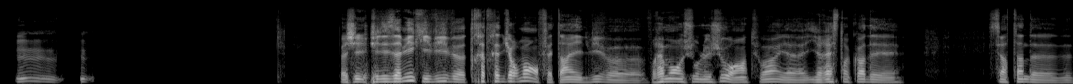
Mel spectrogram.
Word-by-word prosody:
Mmh 135 - -7
mmh 135 -7 -13 0.2
mh. - - -9
Mmh. - - -25 2.5
Bah, - - -1
j'ai 130 0 +8
j'ai 115 +4 +1
des 130 +1 +3
amis 165 +7 +7
qui 130 -5 +3
vivent, 140 -1 +1
heu, 110 -2 0
très, 140 - +2
très 145 - +1
durement 145 +3 +3
en - - +2
fait, - - -5
hein, 115 +1 +2
ils 105 -3 -3
vivent, 120 -1 -6
heu, 95 -2 -6
vraiment 130 +3 +1
au 130 - +1
jour 125 -1 -3
le 120 - -4
jour, 140 +1 0
hein, 110 - 0
tu - - -14
vois? 125 +2 -2
Il - - -6
y - - -5
a 105 -1 -4
il 110 +1 -6
reste 120 +3 0
encore 125 +1 -1
des 105 -3 -5 0.9
certains 125 - -2
de 105 -2 -8
120 Hz, 210 wpm, -25 LUFS, 110-130 Hz, 2.5 s, j'ai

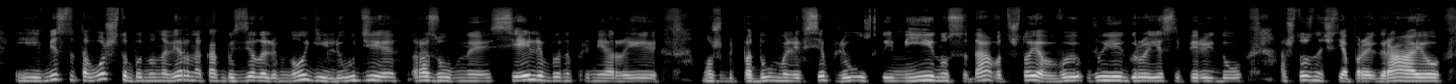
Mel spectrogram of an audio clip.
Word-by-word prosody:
И 165 -1 -3
вместо 215 +4 -3
того, 190 +5 +1
чтобы, 195 -9 -2
ну, 165 +1 -6
наверно, 180 +4 0
как 170 -2 -3
бы 160 +1 -2
сделали 170 0 0
многие 170 +3 0
люди 175 +4 -1
разумные, 160 -3 -2
сели 200 +6 +4
бы, 175 -1 -5
например, 155 -3 -6
и, 150 0 -3 0.4
может 150 -3 -5
быть, 150 -2 -14
подумали 160 +1 -1
все 190 +6 +1
плюсы 170 0 -4
и 160 0 -2
минусы, 170 +1 +1
да, 200 +4 +1
вот 150 - -7
что 200 - 0
я 205 - +7
вы 165 +7 +1
выиграю, 170 -1 +3
если 160 -1 -2
перейду, 150 0 -5 0.3
а - - -10
что, 200 +1 +1
значит, 185 -4 -5
я 150 - +3
проиграю. 160 +2 +4
165 Hz, 150 wpm, -23 LUFS, 155-180 Hz, 0.4 s, я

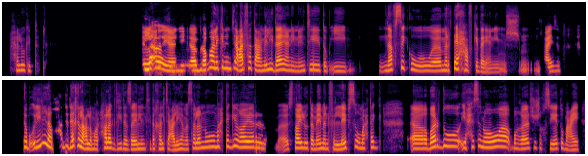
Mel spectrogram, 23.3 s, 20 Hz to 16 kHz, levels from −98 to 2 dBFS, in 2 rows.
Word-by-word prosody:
حلو 230 +1 -7
جدًا. 210 -2 -17 2.1
لأ، 295 +3 +9
يعني 210 0 +3 0.5
برافو 240 +8 +4
عليكِ 330 0 +5
إن 315 - -3
أنتِ 305 +1 -4
عارفة 280 +8 +5
تعملي 235 0 -1
ده، 230 -1 +2
يعني 235 -3 +2
إن 200 - -11
أنتِ 225 +4 -10 0.2
تبقي 195 -1 -11 0.6
نَفسِك 235 - -2
ومرتاحة 225 +4 -1
في - - -20
كده، 195 -3 -6
يعني 160 0 -10
مش - - -14 0.3
مش 240 - -20
عايزة 200 +3 -2 0.9
طب 270 -1 -1
قولي 270 +5 -1
لي 345 - +1
لو 275 - +4 0.2
حد 280 +4 -7
داخل 320 +1 +2
على 210 -4 +3
مرحلة 245 +6 0
جديدة 210 -1 -8
زي 190 0 -1
اللي 210 +1 -5
أنتِ 215 +1 -14
دخلتِ 210 0 -6
عليها 180 +5 -3
مثلًا، 235 +6 -4
ومحتاج 290 +1 -4
يغيّر 270 -3 +3 0.5
آآ، 180 - -8
ستايله 240 +4 +1
تمامًا 215 +1 -3
في 205 - -15
اللبس، 210 - -2
ومحتاج، 250 0 -6 0.6
آآ، 215 0 +2
برضو 300 +4 +1
يحس 275 +5 -6
إن 285 -4 -3
هو 280 +2 +2
ما 230 - -6
غيّرش 225 +3 -3
شخصيته 215 0 -8
معاه، 175 -3 -5
230 Hz, 140 wpm, -21 LUFS, 210-270 Hz, 2.1 s, لأ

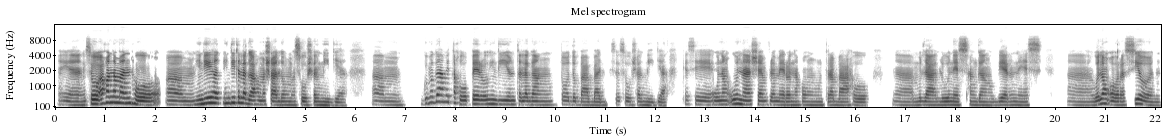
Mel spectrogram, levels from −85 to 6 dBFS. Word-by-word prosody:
Ayan. 155 -1 -3
So, 195 0 +7
ako 250 +5 +7
naman 235 -2 +7
ho, 160 -2 +3
um, 165 -2 -1 0.2
hindi 205 +6 +6 0.2
hindi 230 +2 +2
talaga 220 -8 +5
ako 175 - -7
masyadong 155 -2 +2
ma-social 150 0 -2
media. 135 -2 -6 0.5
Um, 155 -2 -8 0.4
gumagamit 270 +7 0
ako, 180 -7 -2
pero 190 0 +3
hindi 180 -2 -1
'yon 170 0 -4
talagang 155 -1 -2 0.2
todo 165 -2 -7
babad 145 -2 -6
sa 160 0 -16
social 150 -1 -9
media, 135 -1 -7 0.3
kasi 170 -3 -7
unang 170 +1 -2
una 190 -3 +3
siyempre 160 -1 -2
mayro'n 150 -1 -3
akong 145 -1 -9
trabaho 145 -1 -5 0.6
na 145 -2 -10
mula 145 0 -1
Lunes 150 0 -2 0.2
hanggang 145 -2 -6
Biyernes, 145 -1 -4 0.6
ah, 145 -1 -11
8 205 +7 +2
oras 150 -1 -2
'yon, 150 -9 0
155 Hz, 110 wpm, -21 LUFS, 145-175 Hz, 0.6 s, So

